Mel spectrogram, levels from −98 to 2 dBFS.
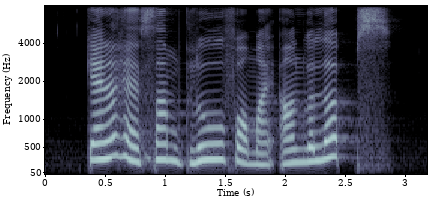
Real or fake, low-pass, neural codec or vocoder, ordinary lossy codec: real; none; none; none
